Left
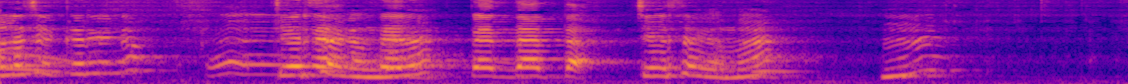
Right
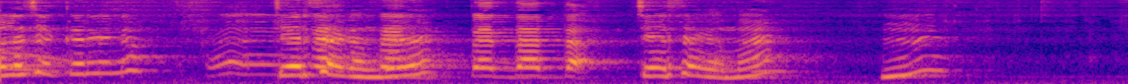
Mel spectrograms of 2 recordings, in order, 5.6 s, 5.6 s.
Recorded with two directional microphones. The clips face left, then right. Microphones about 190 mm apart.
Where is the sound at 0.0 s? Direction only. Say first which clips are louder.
Right 5 dB; 25° right (ahead or behind).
